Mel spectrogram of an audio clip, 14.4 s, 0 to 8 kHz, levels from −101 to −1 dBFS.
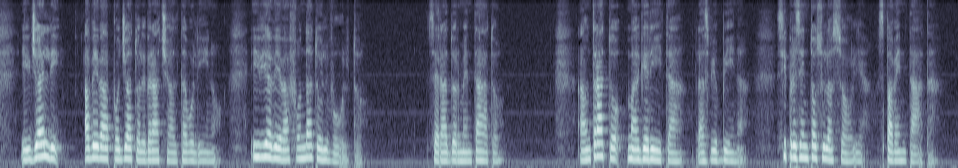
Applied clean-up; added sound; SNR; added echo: none; none; none; none.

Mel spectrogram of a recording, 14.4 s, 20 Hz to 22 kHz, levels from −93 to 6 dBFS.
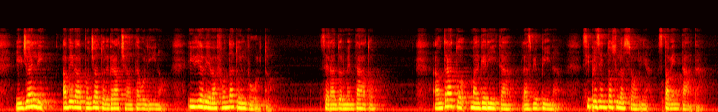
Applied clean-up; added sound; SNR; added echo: none; none; none; reverberation time 0.9 s.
